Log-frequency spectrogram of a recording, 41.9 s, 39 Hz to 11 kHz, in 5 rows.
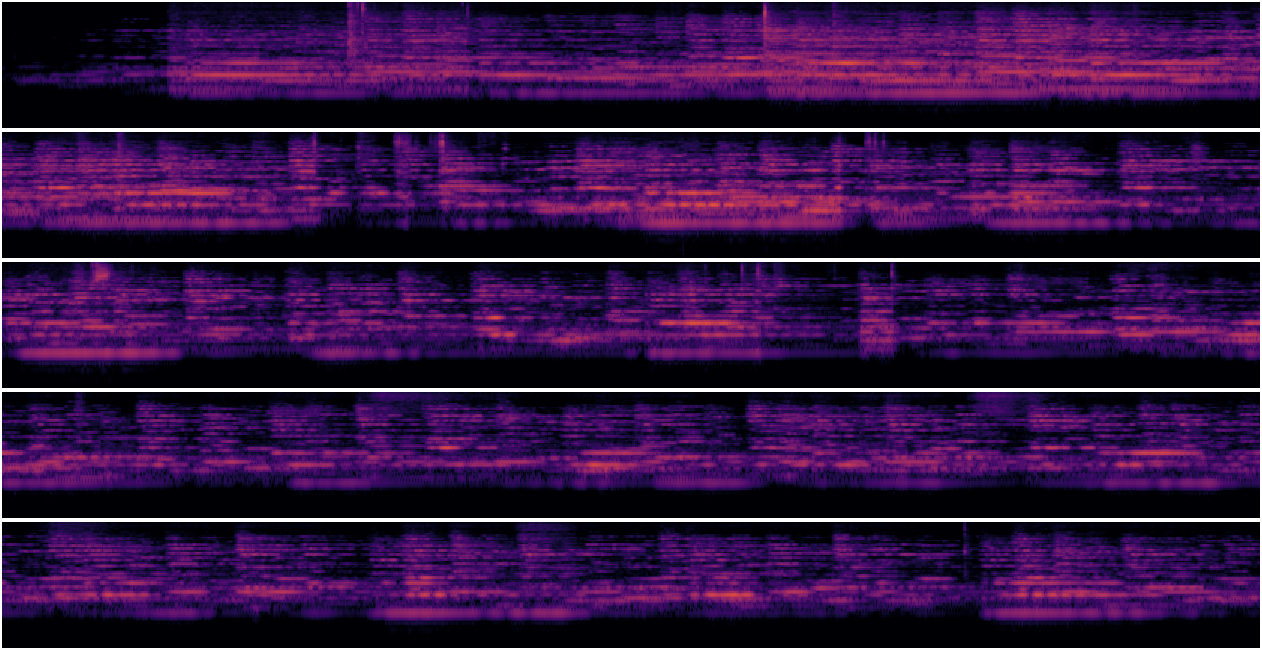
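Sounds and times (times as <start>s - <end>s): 
full peal of church bells: 0.5s - 41.9s.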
